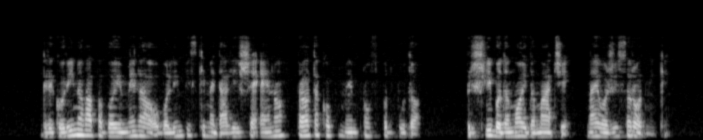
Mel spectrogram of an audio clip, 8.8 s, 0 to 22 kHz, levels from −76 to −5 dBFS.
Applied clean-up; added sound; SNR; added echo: none; none; none; none.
